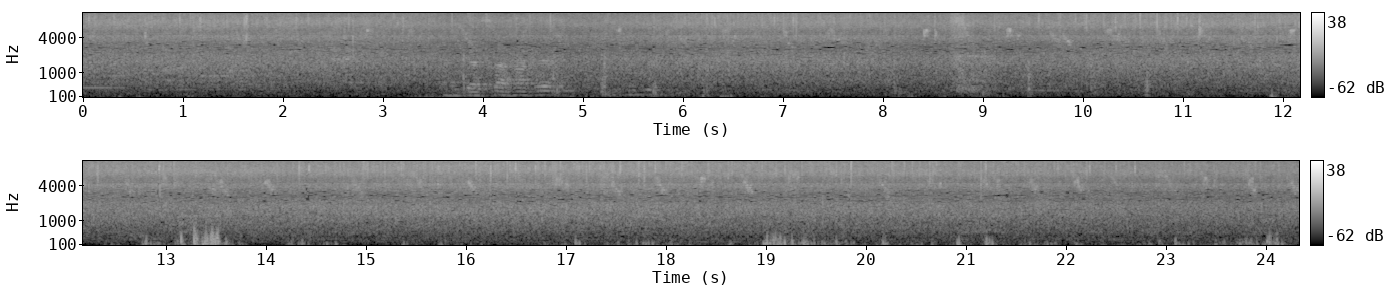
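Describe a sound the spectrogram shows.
Heavy rain pours down and patters on the ground outdoors.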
